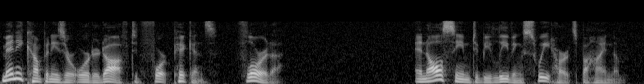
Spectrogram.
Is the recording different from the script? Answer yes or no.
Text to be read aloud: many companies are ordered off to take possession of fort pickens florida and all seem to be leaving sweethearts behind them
yes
